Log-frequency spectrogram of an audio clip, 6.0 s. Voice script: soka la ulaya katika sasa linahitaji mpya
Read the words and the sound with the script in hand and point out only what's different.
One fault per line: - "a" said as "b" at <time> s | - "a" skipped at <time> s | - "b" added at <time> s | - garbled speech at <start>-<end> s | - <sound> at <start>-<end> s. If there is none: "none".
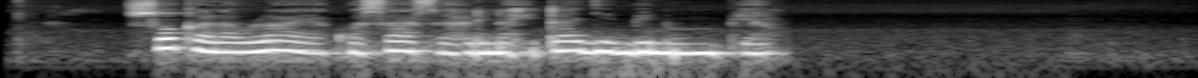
- "katika" said as "kwa" at 1.6 s
- "mbinu" added at 3.1 s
